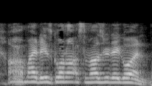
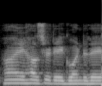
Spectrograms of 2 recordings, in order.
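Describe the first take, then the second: First: Higher, louder overeager answer; mismatched overexcited reply. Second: Said in the usual way. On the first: Shown as a demonstration. Salesman overexcited at a calm customer, higher and louder. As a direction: overdo the energy. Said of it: "instant rapport is lost".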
